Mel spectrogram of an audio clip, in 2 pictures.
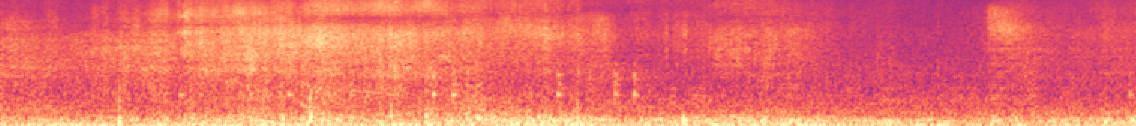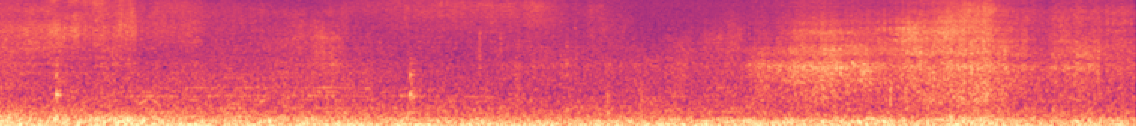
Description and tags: Short recording of a skier on a slope in France, with the rattling of the chairlift in the back. Can almost be used as a loop.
